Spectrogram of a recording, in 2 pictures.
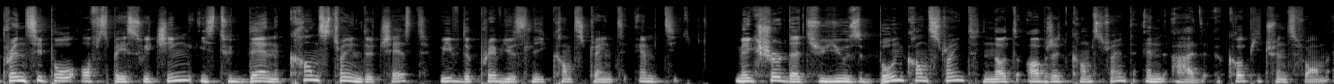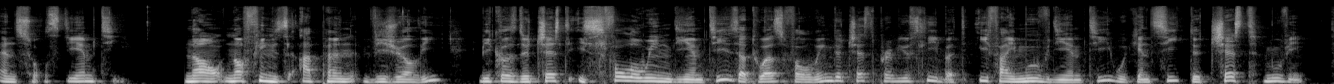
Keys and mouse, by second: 0.2 ctrl+Tab, 15.4-17.3 drag, 19.5 space, 22.0 ctrl+space, 22.2 ctrl+Tab, 22.5-23.2 drag, 23.2 g, 25.4 alt+h.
